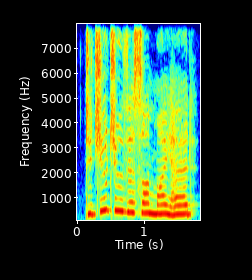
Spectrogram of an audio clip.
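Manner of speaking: high, earnest little mole; little mole asking. A narrator's reading. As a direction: ask it like a small puzzled mole. Mole asks the pig.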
